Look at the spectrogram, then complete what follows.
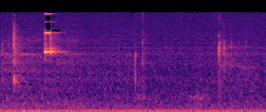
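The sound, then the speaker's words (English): A small timer beeps: a short, high electronic tone stands out early, with fainter chirps before and after over a quiet background. “Is that smoke detector going off? No, it's a little timer.”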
